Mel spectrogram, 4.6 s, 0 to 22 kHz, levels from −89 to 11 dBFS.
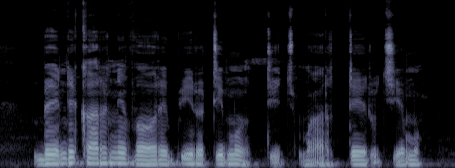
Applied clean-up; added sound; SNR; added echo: none; none; none; none.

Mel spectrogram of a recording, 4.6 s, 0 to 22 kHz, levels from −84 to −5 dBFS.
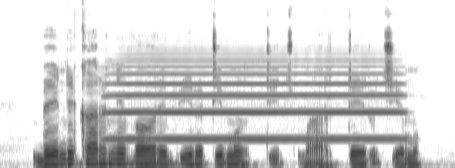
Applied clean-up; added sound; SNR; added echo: none; Trumpet; 7 dB; none.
